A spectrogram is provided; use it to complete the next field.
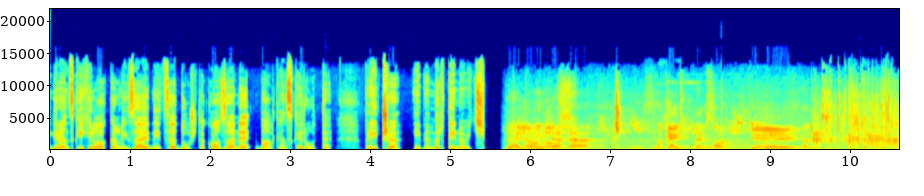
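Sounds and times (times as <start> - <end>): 
speech: 0.0 - 10.6
people clapping in the courtyard of the Centre for Cultural Decontamination: 9.4 - 10.6
people laughing in the courtyard of the Centre for Cultural Decontamination: 9.4 - 10.6.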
